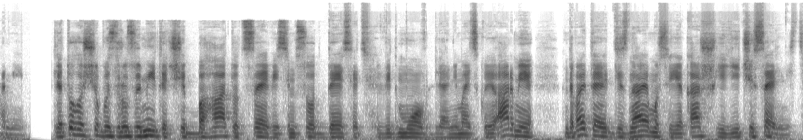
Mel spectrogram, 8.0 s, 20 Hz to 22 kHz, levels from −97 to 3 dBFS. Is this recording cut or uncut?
uncut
